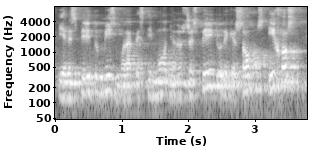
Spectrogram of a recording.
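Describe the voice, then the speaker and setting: Male pastor, relaxed joking sermon, slightly high voice, distant roomy church sound. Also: brisk, slight background noise. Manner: conversational, jokey preaching with acted-out prayers. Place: church hall.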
